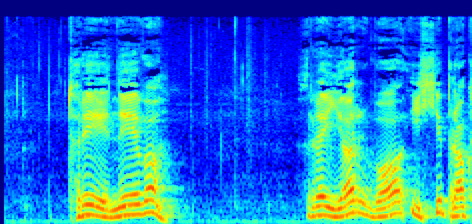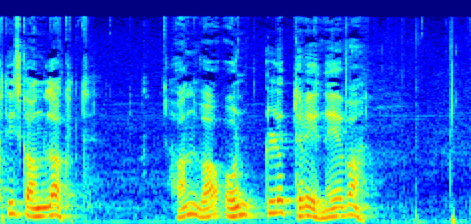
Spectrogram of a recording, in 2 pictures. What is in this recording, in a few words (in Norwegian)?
treneva, Numedalsmål; Adjektiv; Reiar va ikkje praktisk anlagt, han va årnt'le treneva.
